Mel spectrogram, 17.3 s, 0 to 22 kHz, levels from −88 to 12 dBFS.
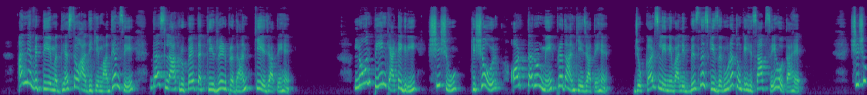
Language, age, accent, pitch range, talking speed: Hindi, 20-39, native, 220-360 Hz, 145 wpm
